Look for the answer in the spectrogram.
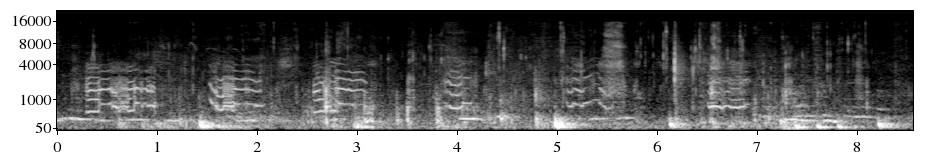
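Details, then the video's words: High, quavering squeals and whimpers repeated in quick bursts from a Maltese dog birthing her second puppy, in a litter of three, with muffled handling noises and a low voice underneath. "Maltese dog giving birth"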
